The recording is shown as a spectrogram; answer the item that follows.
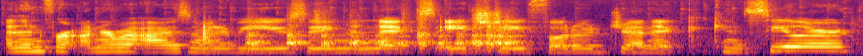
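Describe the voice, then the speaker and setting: A woman's voice: medium pitch, fairly even intonation, a little fast, heavy background noise. A young woman talking casually through a makeup tutorial, upbeat and chatty, full of "like" and "gonna". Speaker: beauty vlogger.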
